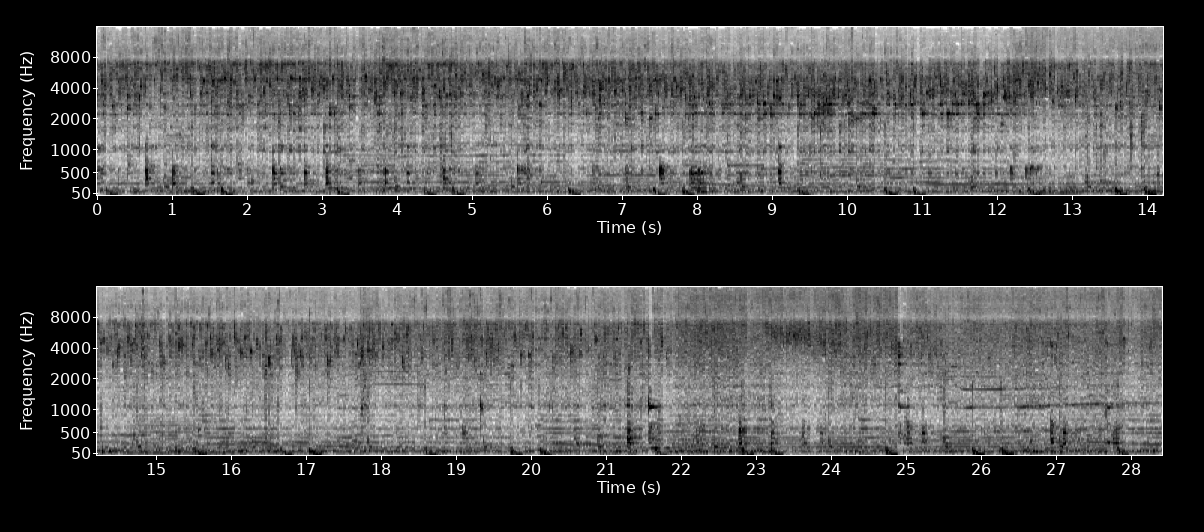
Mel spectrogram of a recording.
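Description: Hot oil sizzling steadily as whole spices and then sliced onions fry in a non-stick pot, with the scrape and clatter of a spatula stirring them.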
